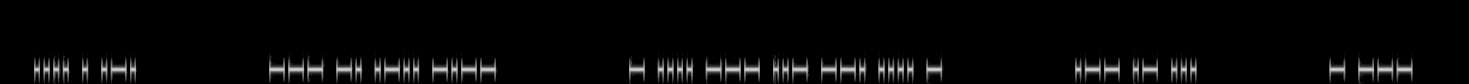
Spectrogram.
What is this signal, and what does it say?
Morse code, heard as a keyed tone, about 25 wpm, 700 Hz. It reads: HER ONLY THOUGHT WAS TO
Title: 4x Word-Spacing - Sentences from Top 400 Words - 25wpm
